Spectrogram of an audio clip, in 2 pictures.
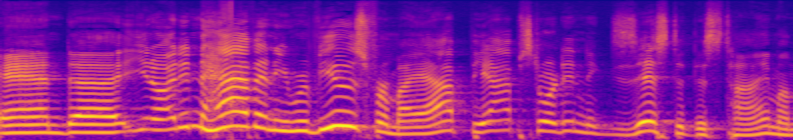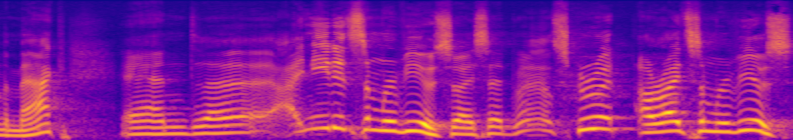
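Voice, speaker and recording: A man speaks loudly at a moderate pace in an excited tone, his high voice swinging very widely in pitch with hardly any pauses. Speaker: conference speaker. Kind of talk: conference talk. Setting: stage with audience. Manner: loud, awkwardly excited.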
